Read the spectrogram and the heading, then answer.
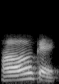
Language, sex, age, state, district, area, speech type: Marathi, female, 30-45, Maharashtra, Amravati, rural, conversation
